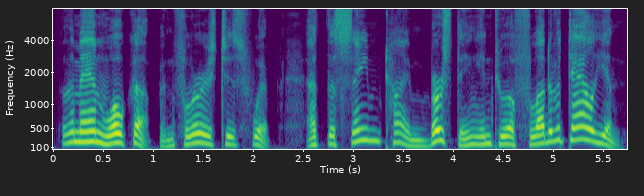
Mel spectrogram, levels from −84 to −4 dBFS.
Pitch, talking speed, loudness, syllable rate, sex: 175 Hz, 190 wpm, -19 LUFS, 4.6 syllables/s, male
